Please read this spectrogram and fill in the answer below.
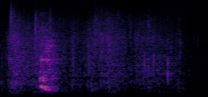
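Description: Rustling and crinkling of bedding and a plastic mailer bag as a person climbs onto a bed, with a brief vocal sound about half a second in.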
